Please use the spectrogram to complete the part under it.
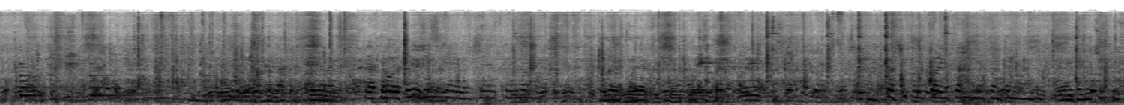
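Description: A crowd of adult women and men talk in low voices close by, outdoors.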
